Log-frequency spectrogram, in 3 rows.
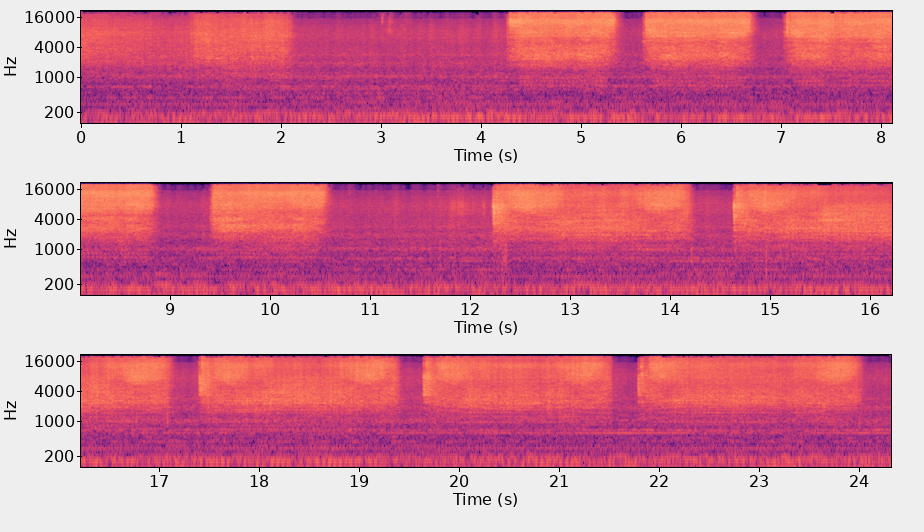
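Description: A coarse 60-grit sanding sleeve grinds continuously against a wooden bat, a loud steady abrasive hiss with short breaks and changes in pressure.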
